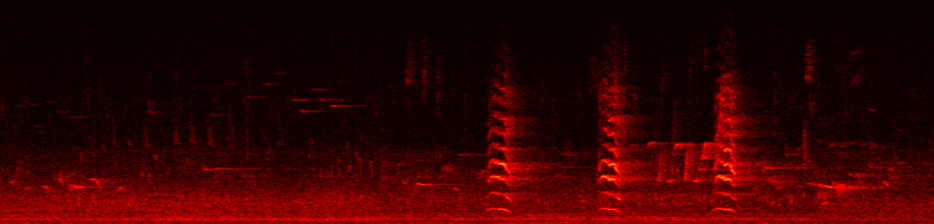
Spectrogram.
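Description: Bush ambience with faint, scattered birdsong. In the second half, a nearby bird gives three loud, rich arched call notes, each about a second and a half to two seconds after the last.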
